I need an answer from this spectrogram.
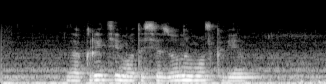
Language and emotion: Russian, neutral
